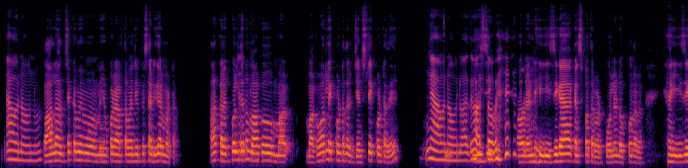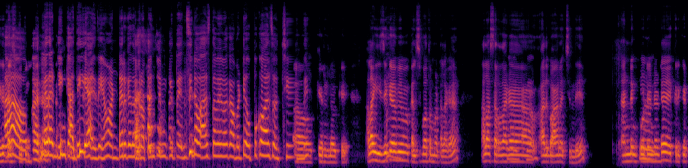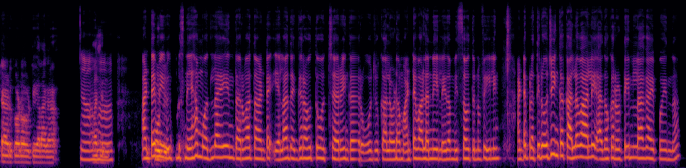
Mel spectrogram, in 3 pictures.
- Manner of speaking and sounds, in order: in English: "జెంట్స్‌లో"; chuckle; in English: "ఈజీ"; chuckle; in English: "ఈజీగా"; in English: "ఈజీగా"; laugh; in English: "ఈజీగా"; in English: "అండ్"; sniff; tapping; in English: "మిస్"; in English: "ఫీలింగ్"; lip smack; in English: "రొటీన్"
- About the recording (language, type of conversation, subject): Telugu, podcast, మీరు స్థానికులతో స్నేహం ఎలా మొదలుపెట్టారు?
